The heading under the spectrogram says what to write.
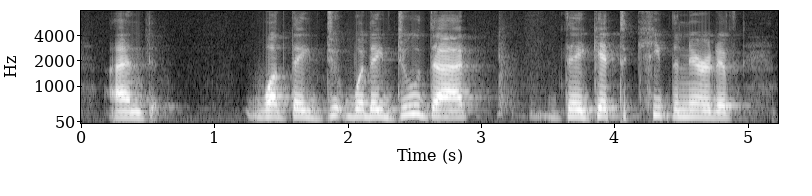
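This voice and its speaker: At a moderate pace, a woman speaks with a slight Jamaican accent and fairly even intonation. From Jamaica, raised in Canada. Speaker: former state politician. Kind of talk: interview.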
